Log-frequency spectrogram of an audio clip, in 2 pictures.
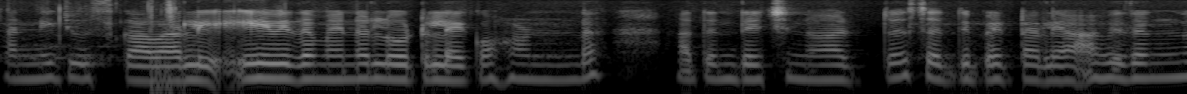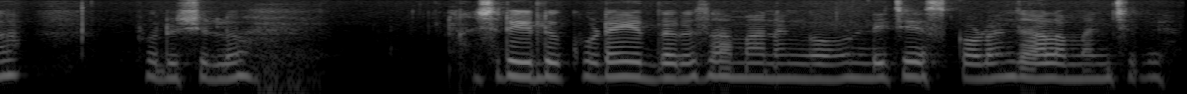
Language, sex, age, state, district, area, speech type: Telugu, female, 45-60, Andhra Pradesh, Konaseema, rural, spontaneous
